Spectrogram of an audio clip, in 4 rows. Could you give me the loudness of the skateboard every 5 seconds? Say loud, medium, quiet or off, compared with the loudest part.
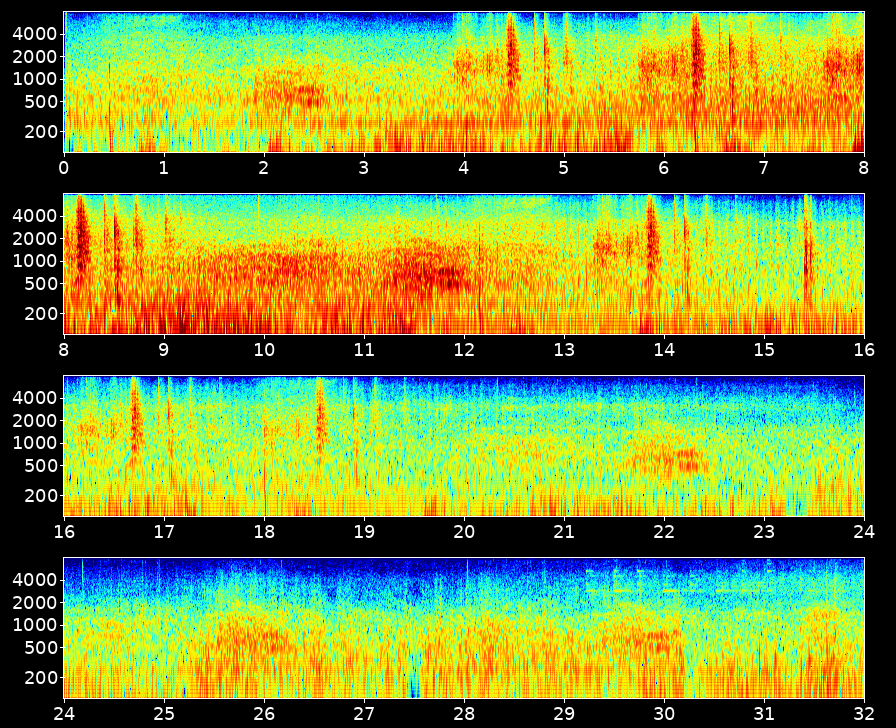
medium, loud, loud, medium, quiet, quiet, quiet.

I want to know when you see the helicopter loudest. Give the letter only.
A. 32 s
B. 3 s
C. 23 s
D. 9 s
D.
